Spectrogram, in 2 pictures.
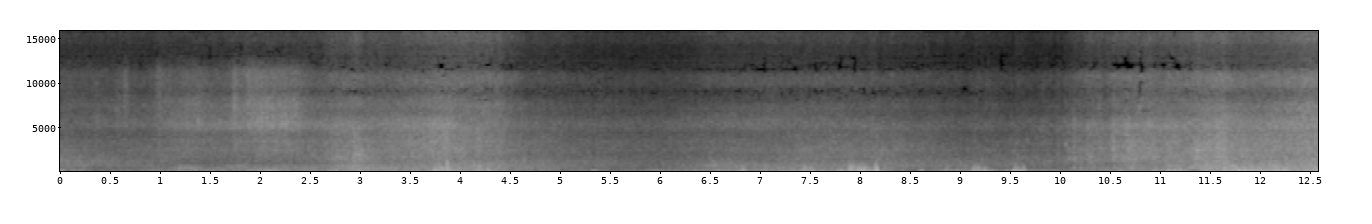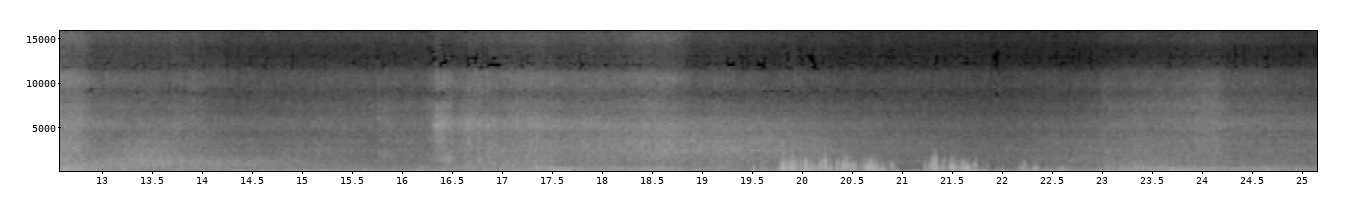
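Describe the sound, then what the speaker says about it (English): Sea waves rolling onto the shore at Eastbourne as dusk falls, a steady loud wash of surf with swelling breakers, heavy wind buffeting the microphone throughout and no voices. "Here is the lovely sea and the lovely sound of the sea is beautiful."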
